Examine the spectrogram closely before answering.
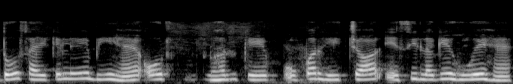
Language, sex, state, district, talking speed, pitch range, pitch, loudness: Hindi, female, Uttar Pradesh, Shamli, 165 wpm, 215-240 Hz, 225 Hz, -15 LUFS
